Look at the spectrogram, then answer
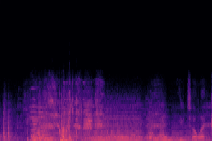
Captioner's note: gasps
